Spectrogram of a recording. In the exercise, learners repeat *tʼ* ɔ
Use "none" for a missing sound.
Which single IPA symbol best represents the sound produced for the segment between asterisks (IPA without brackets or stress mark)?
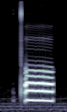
tʼ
